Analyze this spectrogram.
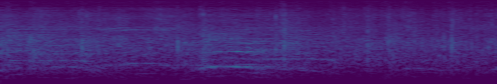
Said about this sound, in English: I wish this church would come alive with me here today and clap your hands.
